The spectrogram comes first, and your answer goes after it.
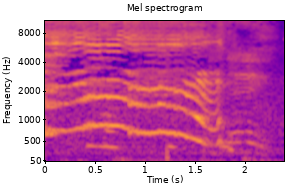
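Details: A German Shepherd, frightened by firecracker and alarm sounds, gives a long, tuneful howl that wavers and slides downward before breaking off.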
